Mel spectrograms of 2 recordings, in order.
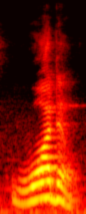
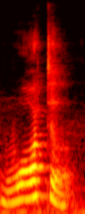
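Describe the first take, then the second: First: The middle consonant sounds like a soft D. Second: The middle consonant sounds like a clear T. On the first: "T takes the sound of D" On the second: "it's not water"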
